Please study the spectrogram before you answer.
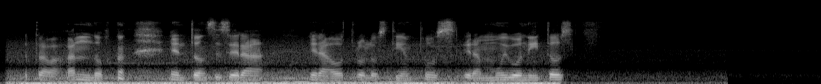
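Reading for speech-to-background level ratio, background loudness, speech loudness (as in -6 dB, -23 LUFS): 2.5 dB, -29.0 LUFS, -26.5 LUFS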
